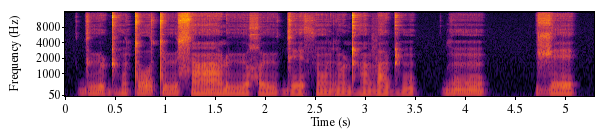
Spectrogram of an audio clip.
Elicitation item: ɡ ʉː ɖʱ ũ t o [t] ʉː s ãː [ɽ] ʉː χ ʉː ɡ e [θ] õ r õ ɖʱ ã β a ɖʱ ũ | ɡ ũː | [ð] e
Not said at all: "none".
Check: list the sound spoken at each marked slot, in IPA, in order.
t, ɽ, θ, ʒ

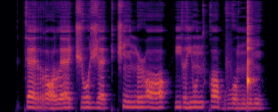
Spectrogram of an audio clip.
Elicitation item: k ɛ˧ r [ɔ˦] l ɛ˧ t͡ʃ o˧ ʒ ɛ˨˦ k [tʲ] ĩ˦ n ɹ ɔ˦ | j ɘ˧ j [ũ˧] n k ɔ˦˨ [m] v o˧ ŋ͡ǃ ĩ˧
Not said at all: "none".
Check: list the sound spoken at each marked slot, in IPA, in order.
ɔ˨, t͡ʃ, ũ˧, b

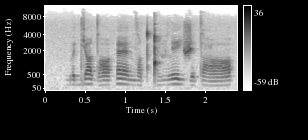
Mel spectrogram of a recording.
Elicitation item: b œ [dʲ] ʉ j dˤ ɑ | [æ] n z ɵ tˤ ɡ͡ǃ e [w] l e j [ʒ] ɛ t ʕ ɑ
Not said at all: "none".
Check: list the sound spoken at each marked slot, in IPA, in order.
dʲ, æ, v, ʒ

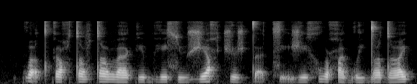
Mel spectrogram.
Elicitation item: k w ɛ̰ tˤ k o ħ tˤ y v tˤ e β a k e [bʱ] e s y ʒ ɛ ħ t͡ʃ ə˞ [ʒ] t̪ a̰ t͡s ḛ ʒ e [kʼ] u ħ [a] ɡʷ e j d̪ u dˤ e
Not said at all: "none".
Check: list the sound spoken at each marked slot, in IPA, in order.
bʱ, ʒ, x, a

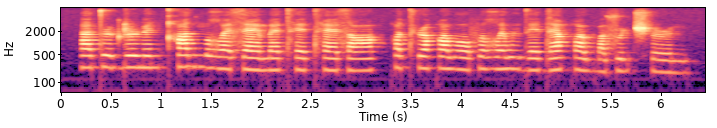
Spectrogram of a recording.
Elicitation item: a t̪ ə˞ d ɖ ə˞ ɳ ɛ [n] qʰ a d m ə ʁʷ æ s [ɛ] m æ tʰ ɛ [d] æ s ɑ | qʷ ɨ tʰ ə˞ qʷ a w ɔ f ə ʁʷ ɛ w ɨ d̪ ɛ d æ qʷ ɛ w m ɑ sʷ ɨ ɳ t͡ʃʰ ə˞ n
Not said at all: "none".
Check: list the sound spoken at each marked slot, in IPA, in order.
n, æ, tʰ

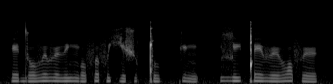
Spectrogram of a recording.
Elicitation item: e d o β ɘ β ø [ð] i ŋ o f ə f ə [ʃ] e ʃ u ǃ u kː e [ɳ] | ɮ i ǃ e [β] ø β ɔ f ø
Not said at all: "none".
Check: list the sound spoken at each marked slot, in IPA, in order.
ð, ç, ŋ, β

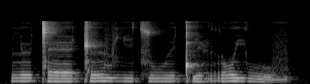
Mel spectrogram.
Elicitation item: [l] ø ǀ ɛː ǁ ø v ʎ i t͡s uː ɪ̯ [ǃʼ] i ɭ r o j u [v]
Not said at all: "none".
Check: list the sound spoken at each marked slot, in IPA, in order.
l, ǃʼ, v

